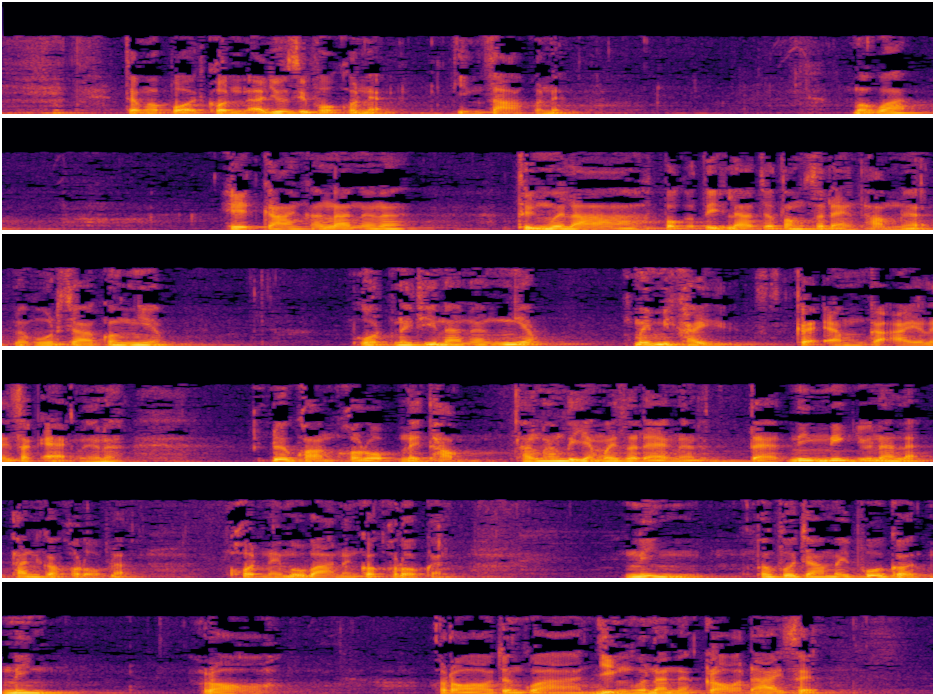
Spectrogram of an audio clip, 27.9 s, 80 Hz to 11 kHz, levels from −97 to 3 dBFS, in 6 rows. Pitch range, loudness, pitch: 95-125 Hz, -19 LUFS, 110 Hz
